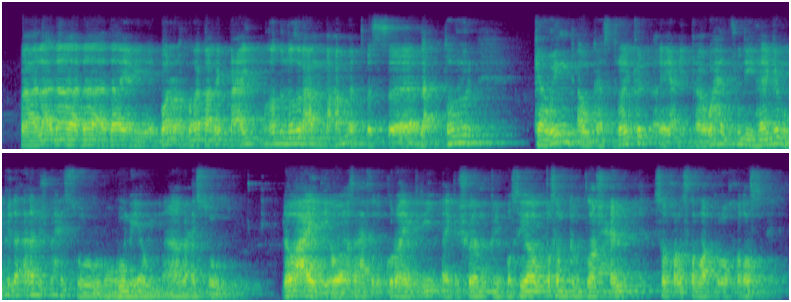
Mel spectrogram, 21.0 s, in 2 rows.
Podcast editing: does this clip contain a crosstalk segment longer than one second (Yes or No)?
No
